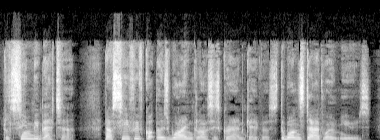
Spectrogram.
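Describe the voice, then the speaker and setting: A woman's voice: mid-range voice, expressive, moderate pace, vocal fry, a little mellow, no echo, clean studio sound, voice pushed up. A woman voicing a harassed, flustered mother who hurries her children along.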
